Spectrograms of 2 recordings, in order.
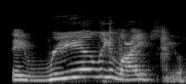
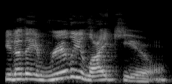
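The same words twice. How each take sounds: First: Slow, coaxing cat-talk. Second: Said in the usual way. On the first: Real, not acted. Coaxing the cat to come say hi, slow and gentle. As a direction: draw out really gently to the cat. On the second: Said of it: "repeated to cat".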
